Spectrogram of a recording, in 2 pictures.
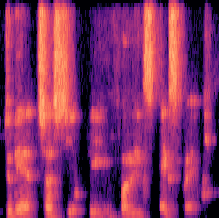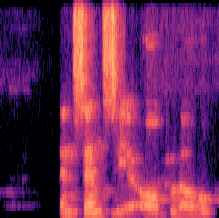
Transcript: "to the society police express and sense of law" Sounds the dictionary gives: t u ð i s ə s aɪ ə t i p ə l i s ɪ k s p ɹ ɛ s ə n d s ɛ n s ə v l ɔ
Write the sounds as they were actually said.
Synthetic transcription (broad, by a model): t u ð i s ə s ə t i f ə i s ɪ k s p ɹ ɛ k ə n s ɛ n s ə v l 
